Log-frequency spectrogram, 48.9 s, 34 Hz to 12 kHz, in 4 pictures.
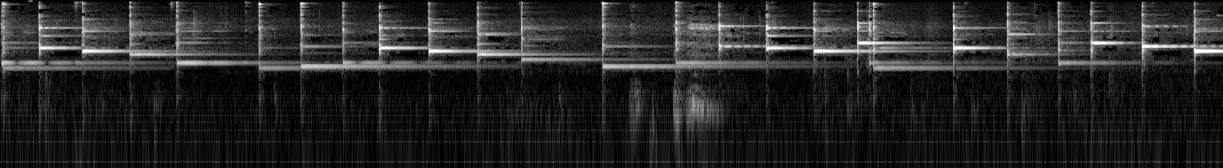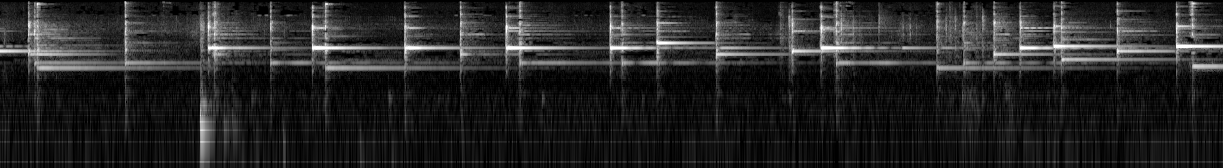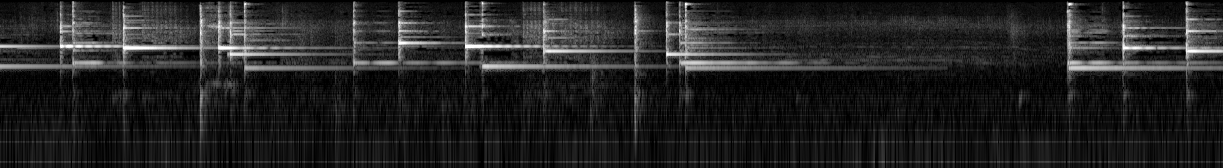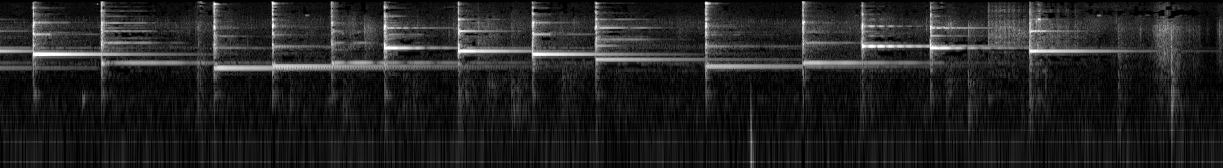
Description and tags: Noisy version with winding down part of santa head music box recorded with DS-40.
